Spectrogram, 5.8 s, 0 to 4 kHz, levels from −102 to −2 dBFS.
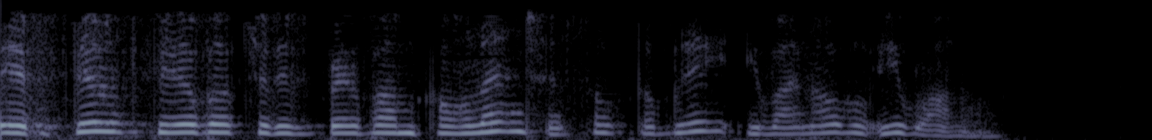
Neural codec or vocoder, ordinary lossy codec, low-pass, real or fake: codec, 16 kHz in and 24 kHz out, 0.4 kbps, LongCat-Audio-Codec, two codebook decoder; MP3, 24 kbps; 3.6 kHz; fake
